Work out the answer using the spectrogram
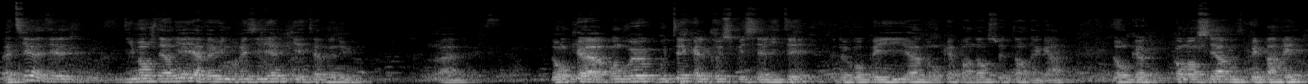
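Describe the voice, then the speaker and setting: A man with a steady, medium-pitched voice speaks at normal speed, giving announcements to the congregation in a warm-hearted but hesitant way packed with filler sounds. A crowd can be heard in the background of the distant, very echoey recording made in a large church hall.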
